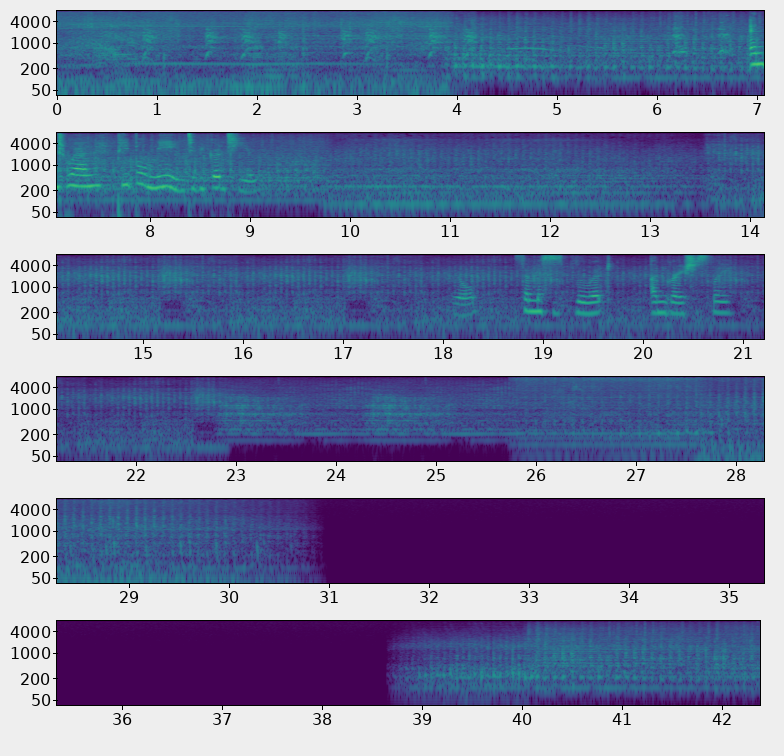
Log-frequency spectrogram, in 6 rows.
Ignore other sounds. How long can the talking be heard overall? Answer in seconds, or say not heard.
5 s.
